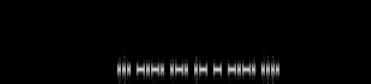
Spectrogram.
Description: Morse code, heard as a keyed tone, about 52 wpm, 700 Hz. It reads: SCRATCH
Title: Seven Letter Words - 50wpm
